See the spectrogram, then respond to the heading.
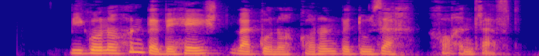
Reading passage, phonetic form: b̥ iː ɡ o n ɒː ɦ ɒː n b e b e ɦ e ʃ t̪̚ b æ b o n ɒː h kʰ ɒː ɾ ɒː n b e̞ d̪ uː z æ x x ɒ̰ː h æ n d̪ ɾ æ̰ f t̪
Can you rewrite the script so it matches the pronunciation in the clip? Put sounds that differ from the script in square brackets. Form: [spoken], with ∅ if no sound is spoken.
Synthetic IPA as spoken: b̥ iː ɡ o n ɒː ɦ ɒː n b e b e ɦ e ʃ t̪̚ [v] æ [ɡ] o n ɒː h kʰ ɒː ɾ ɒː n b e̞ d̪ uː z æ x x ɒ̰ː h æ n d̪ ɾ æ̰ f t̪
